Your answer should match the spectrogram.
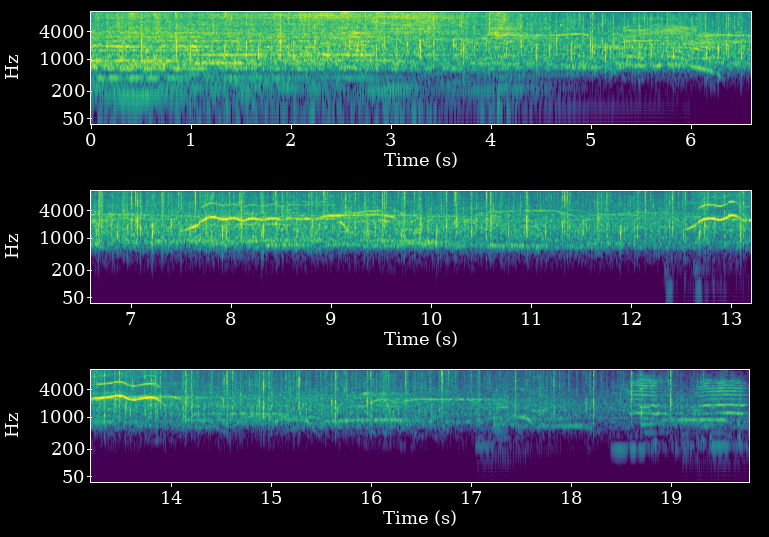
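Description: A live band's closing notes ring out for the first four to five seconds, then a large arena audience applauds and cheers, the applause slowly dying down.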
